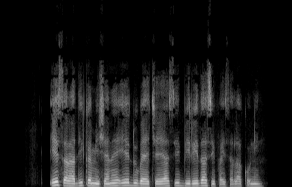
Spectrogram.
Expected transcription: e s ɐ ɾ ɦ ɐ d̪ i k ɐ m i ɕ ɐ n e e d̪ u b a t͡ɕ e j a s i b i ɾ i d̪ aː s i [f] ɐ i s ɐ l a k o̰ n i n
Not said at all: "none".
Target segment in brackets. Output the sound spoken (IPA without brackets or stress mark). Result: f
